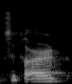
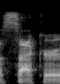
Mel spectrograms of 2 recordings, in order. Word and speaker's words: Sakr: This is Sakar. I don't I think I did I butcher your last name. I just know Did I say it right? Uh Sakur. It's fine.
